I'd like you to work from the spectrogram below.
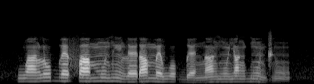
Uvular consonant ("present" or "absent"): absent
